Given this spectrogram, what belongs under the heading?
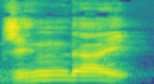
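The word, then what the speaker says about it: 甚大: 심자네 그렇게 외우시는 겁니다 심할 심자 시험때는 심대하다 발음은 진다이 진다이 진다이 다함은 심대한 말 그대로 심이 매우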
